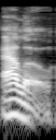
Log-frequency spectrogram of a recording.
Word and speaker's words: allo: And so it's not aloe the plant, it's aloe.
